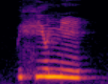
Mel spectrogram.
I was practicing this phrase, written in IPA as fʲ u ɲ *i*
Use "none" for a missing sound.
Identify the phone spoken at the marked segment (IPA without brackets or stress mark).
i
